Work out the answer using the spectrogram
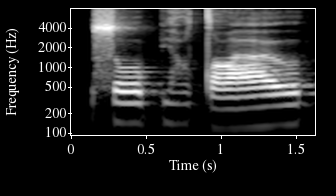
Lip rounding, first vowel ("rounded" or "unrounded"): rounded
